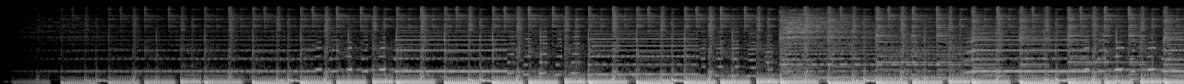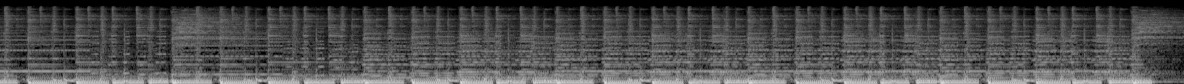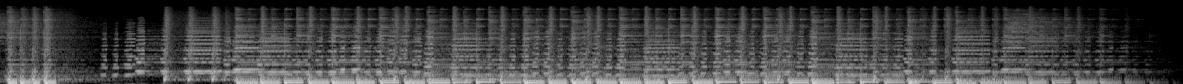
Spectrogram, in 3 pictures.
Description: Basic MIDI File Euro 8.50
